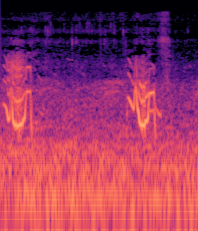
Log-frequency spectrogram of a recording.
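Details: Grey francolin (black/grey partridge, teetar) giving two harsh, mid-pitched calls that dip and then rise, about a second apart, over a low background rumble.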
